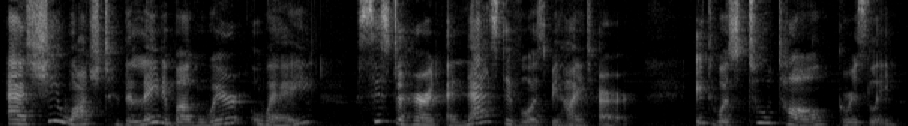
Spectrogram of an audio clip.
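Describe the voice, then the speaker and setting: A woman reading a children's picture book aloud as a storytime host, with deliberate, expressive delivery. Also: fairly high pitch, creaky, echoey room.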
